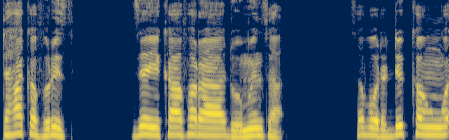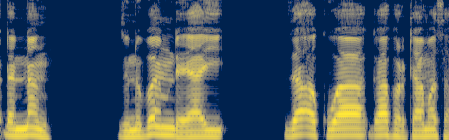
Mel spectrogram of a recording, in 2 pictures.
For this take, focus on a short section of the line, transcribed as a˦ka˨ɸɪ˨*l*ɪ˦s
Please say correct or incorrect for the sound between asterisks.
incorrect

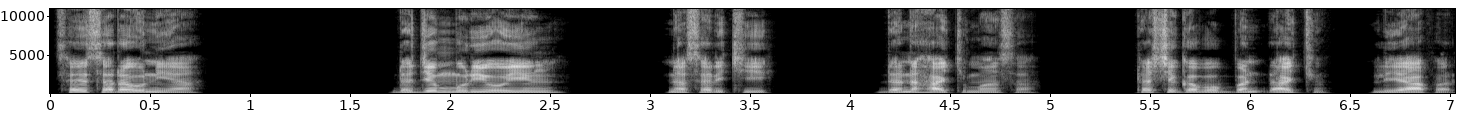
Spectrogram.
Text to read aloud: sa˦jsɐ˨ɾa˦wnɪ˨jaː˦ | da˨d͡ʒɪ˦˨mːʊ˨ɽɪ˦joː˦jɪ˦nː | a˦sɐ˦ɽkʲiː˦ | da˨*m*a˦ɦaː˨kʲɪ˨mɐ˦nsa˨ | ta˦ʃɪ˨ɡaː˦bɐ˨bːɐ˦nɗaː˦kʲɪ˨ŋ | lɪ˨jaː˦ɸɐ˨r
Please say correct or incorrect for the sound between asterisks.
incorrect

